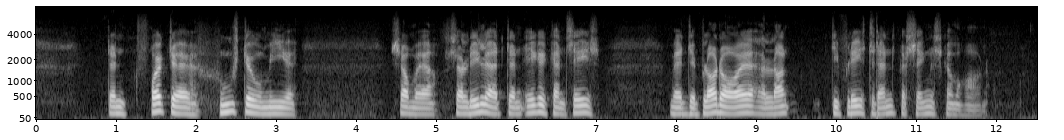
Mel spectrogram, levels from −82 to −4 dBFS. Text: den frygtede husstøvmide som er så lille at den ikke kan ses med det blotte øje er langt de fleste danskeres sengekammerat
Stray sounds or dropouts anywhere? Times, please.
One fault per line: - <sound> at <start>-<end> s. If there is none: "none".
none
